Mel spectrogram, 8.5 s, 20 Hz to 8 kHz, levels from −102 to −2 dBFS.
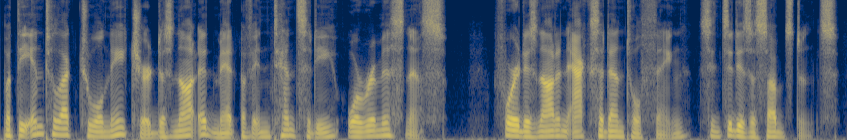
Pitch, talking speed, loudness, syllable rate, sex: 105 Hz, 165 wpm, -24 LUFS, 5.2 syllables/s, male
